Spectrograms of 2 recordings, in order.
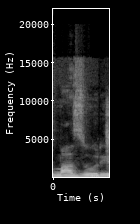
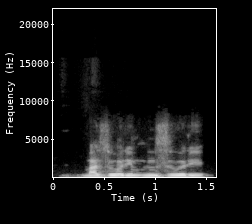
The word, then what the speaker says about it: Mzuri: I said it wrong. It's the whole thing is Mazuri, right? Mazuri. Mzuri. Yeah.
